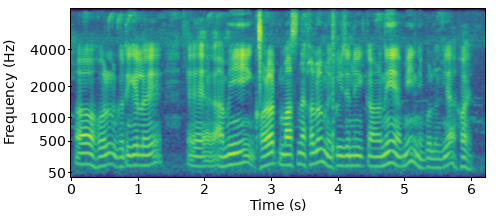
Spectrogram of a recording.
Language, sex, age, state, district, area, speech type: Assamese, male, 45-60, Assam, Dibrugarh, rural, spontaneous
